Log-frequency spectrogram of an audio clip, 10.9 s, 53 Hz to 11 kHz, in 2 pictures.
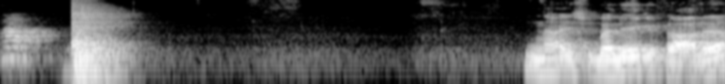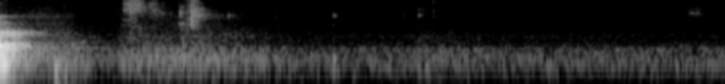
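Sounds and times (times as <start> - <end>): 
door slamming shut: 0.5 - 1.0
speech: 4.0 - 5.6.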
